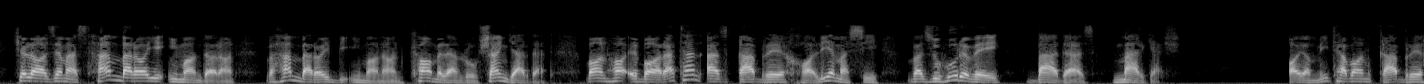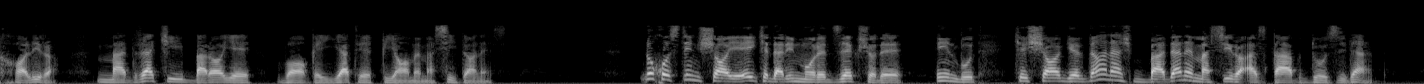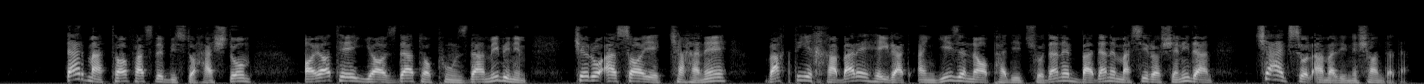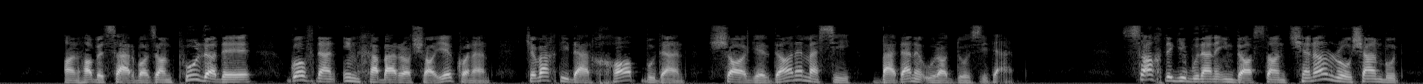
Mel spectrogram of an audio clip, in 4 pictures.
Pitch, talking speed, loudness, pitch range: 115 Hz, 120 wpm, -24 LUFS, 95-150 Hz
